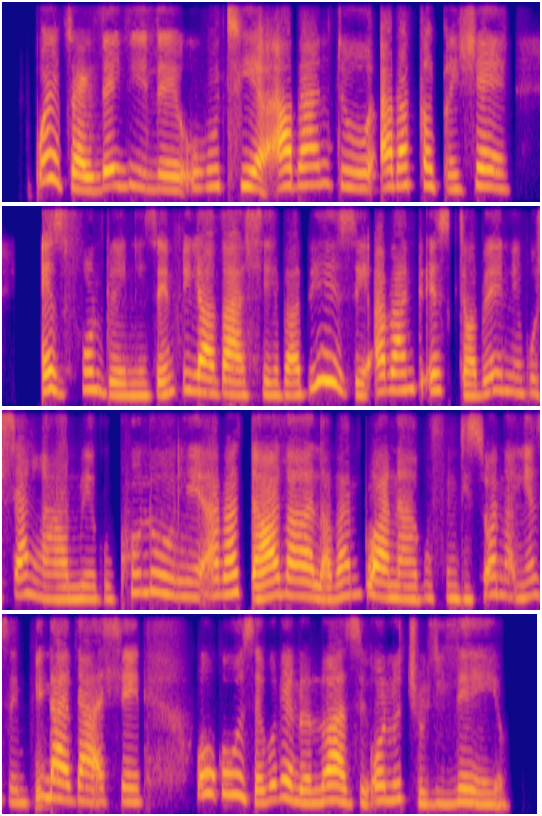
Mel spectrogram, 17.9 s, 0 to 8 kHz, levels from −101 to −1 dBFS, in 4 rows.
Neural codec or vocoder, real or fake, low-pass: codec, 16 kHz, 1 kbps, X-Codec, HuBERT features, trained on general audio; fake; 7.2 kHz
